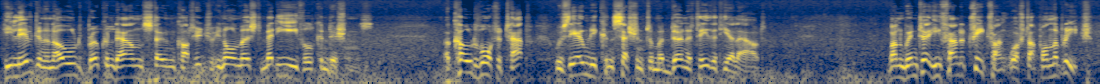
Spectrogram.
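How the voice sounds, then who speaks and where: A man reading his own written story aloud in a measured storytelling manner, with small stumbles and self-corrections. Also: fairly high pitch, lively intonation, a bit bright, a little hiss or hum, poor audio.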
